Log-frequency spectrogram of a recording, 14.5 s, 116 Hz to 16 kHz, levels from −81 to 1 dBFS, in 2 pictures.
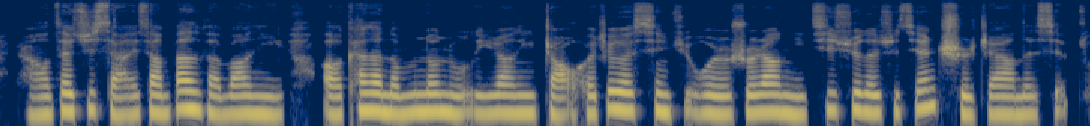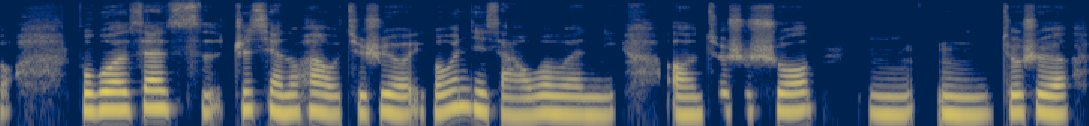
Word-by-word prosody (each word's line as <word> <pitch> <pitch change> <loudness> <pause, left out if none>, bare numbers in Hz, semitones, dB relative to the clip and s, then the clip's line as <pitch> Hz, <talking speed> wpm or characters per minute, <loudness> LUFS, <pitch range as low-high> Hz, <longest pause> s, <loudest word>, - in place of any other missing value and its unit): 然 185 0 -6
后 185 - -1
再 215 +2 +1
去 210 +2 -5
想 185 -4 -2
一 190 - -3
想 200 -1 0
办 230 -1 +4
法， 195 -3 -2
帮 195 +1 0
你， 185 -1 -2 0.2
呃， 190 -1 0
看 220 - 0
看 215 -1 +5
能 190 -1 +1
不 200 - 0
能 210 0 +3
努 195 -1 0
力 195 -1 -3
让 200 0 +1
你 195 0 0
找 180 -2 -2
回 195 - -3
这 235 +4 +1
个 225 -1 +5
兴 215 -1 -1
趣， 200 - -11
或 200 -1 -1
者 190 0 +1
说， 200 - -1
让 205 0 +2
你 185 - 0
继 220 +4 -6
续 220 +1 -2
地 205 -2 +2
去 205 - -8
坚 230 +4 -2
持 190 -7 0
这 190 - -4
样 185 -1 0
的 185 0 -2
写 - - -9
作。 - - -14 0.4
不 215 -1 +5
过 225 +1 +7
在 240 +1 +5
此 230 0 -7
之 225 - +1
前 225 -3 +1
的 200 - +2
话， 210 -1 +2
我 190 - -1
其 195 - -3
实 210 - -1
有 195 -2 +4
一 - - -7
个 195 0 -1
问 245 +4 +2
题 225 -3 +2
想 185 -3 -5
要 175 - -2
问 195 +2 +2
问 185 -1 0
你， 185 +2 -7 0.6
就 215 - -8
是 215 - -7
说， 215 +1 +1 0.4
嗯 190 0 -1
嗯， 185 -1 0
就 200 -1 +2
是 195 -2 +3
200 Hz, 295 characters per minute, -22 LUFS, 190-215 Hz, 0.6 s, 过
